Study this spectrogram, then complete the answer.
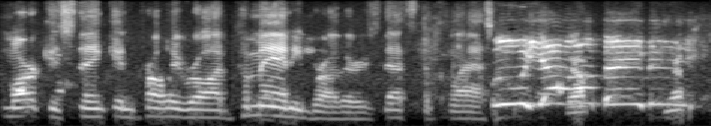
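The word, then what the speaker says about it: Primanti: Never heard of Joe, if Pamani Brothers was actually designed Joe, around I'll spell it out for you. You'll never sound it out. It's PRIMANTE apostrophe S.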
